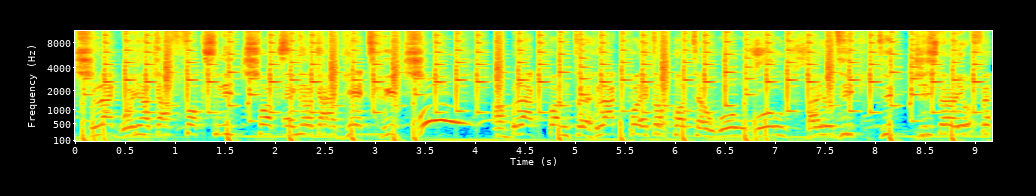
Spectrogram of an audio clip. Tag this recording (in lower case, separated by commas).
music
